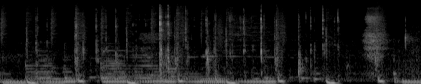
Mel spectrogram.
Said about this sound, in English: Let me actually type that out again.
